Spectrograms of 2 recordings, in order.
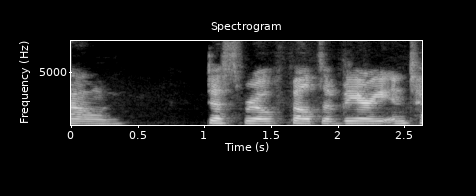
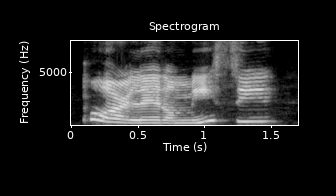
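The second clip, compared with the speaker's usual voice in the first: higher, louder, slow coo; pitying Midge; 5 semitones higher, 5 dB louder than usual. Acted. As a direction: croon over the little mouse.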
